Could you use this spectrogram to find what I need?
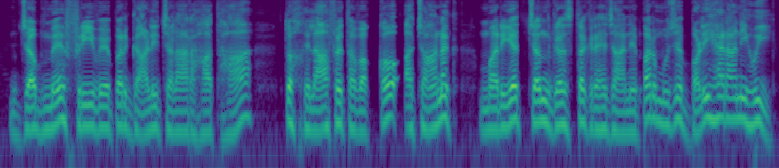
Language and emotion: Urdu, surprised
